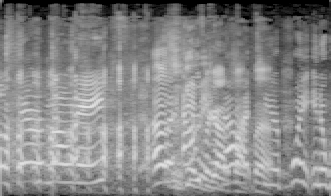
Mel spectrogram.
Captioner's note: laughing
